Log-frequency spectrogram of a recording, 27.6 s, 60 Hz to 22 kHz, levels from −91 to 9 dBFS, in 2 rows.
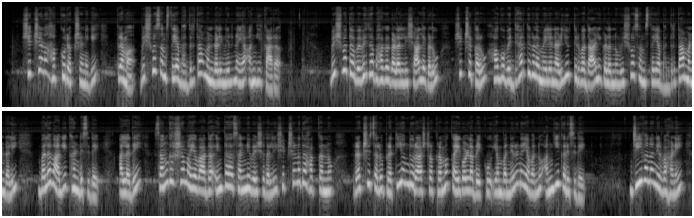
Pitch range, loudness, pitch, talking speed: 240-360 Hz, -20 LUFS, 275 Hz, 85 wpm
